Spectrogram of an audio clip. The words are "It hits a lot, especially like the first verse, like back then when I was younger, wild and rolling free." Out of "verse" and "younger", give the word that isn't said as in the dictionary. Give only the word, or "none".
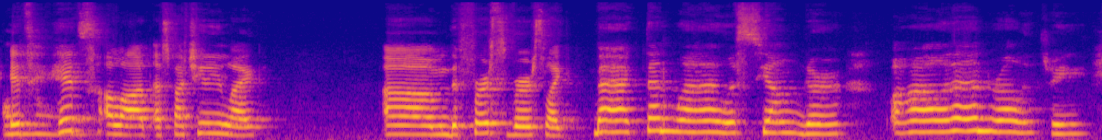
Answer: none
